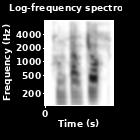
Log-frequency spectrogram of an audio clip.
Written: Hong Tau Choc

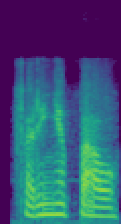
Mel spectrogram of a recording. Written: farinha pau

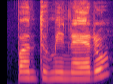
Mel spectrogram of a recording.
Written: Pantominero

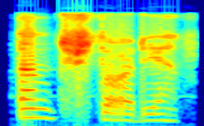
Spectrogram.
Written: Estoria Tanto

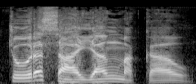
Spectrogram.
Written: Saiam Chura Macau

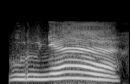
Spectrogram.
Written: Gurunha

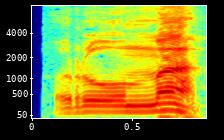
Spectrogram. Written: Ruma

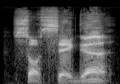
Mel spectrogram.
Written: Sosega

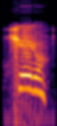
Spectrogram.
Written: Chero

